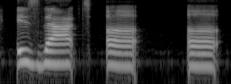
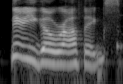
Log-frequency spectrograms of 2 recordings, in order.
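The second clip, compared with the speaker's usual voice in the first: ordinary talk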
